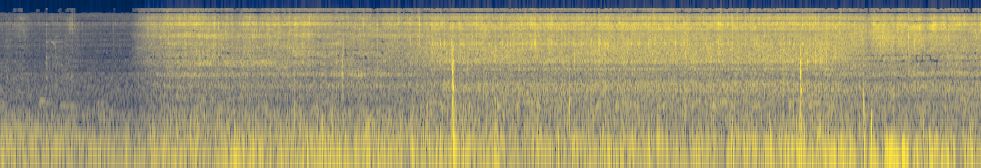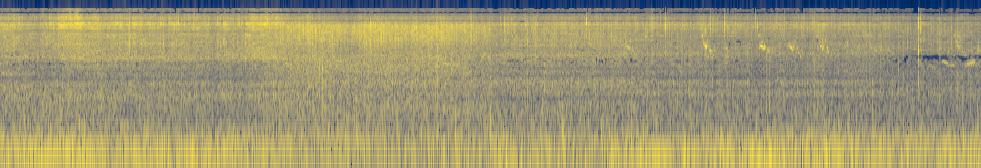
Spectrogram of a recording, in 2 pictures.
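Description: Potato and tomato slices sizzling on a hot flat stone slab, a steady hiss that starts abruptly about two seconds in, with a few sharp clicks.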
